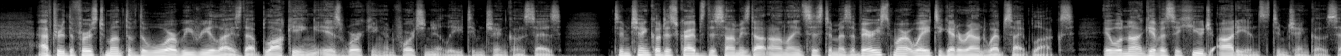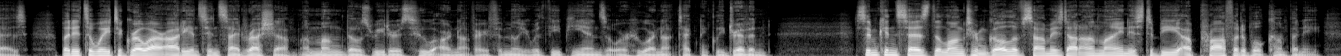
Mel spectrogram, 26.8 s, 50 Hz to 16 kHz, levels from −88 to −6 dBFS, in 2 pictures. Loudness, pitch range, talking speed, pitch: -19 LUFS, 80-110 Hz, 180 wpm, 90 Hz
